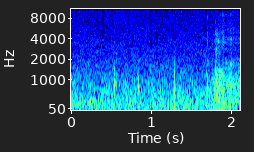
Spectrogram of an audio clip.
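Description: A few faint short clicks and a brief knock near the end, over a quiet background.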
